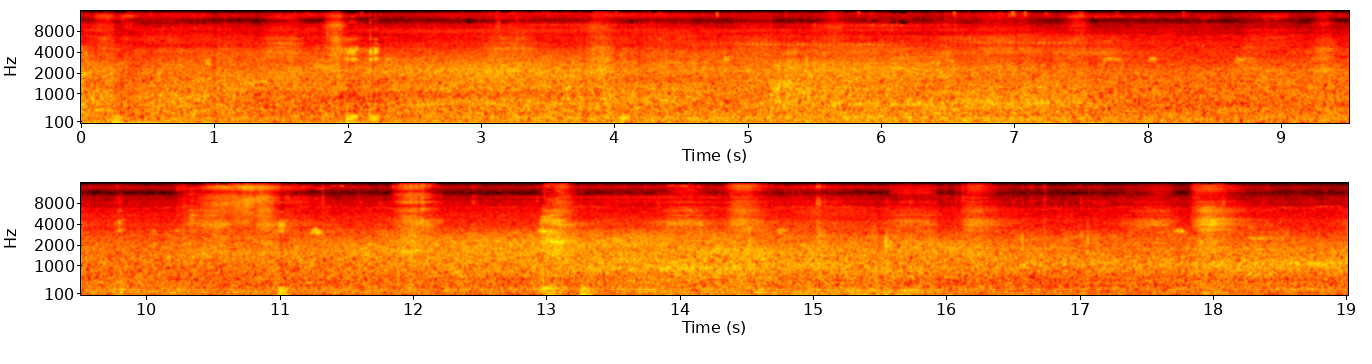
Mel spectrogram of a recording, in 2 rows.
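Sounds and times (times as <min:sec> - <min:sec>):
indistinct voices: 0:00.0 - 0:19.0
steady background noise: 0:00.0 - 0:19.0.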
